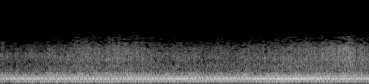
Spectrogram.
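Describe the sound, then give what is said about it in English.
A water patrol boat's motor runs at a steady, loud drone with a deep, even hum, holding constant throughout without any voices. “It took me longer to get organized, and I set off for the water patrol boats only the morning after.”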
